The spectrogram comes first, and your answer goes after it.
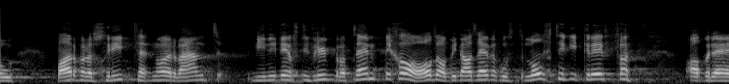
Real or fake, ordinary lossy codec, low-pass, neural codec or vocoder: fake; none; 7.2 kHz; codec, 16 kHz, 2 kbps, FreqCodec, larger model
